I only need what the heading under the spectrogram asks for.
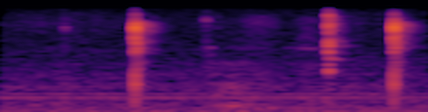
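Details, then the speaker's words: On/off DC transmission shift solenoid removed from the transmission, bench-tested with voltage applied: three crisp clicks as the plunger snaps each time power hits it; the solenoid is good electrically. "So this solenoid's good, electrically."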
